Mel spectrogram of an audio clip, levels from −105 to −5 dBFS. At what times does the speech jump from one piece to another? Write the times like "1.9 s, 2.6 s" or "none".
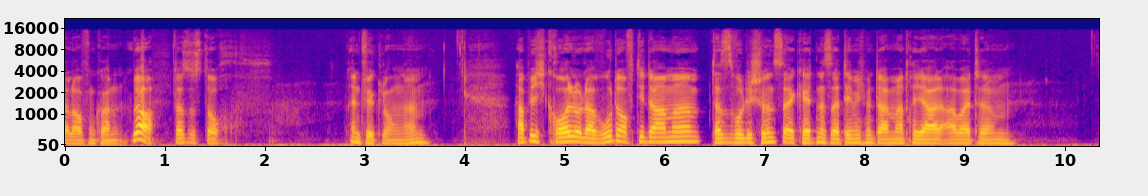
6.4 s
